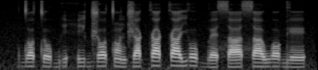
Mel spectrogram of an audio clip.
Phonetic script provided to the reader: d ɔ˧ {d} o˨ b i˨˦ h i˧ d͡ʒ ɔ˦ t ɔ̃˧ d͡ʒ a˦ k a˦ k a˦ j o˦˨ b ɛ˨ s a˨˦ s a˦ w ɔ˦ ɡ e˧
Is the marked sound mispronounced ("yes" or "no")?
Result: yes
